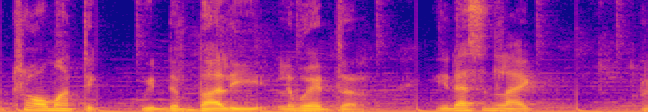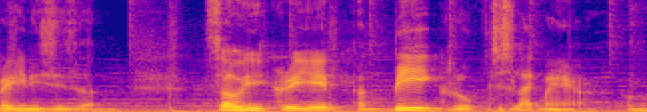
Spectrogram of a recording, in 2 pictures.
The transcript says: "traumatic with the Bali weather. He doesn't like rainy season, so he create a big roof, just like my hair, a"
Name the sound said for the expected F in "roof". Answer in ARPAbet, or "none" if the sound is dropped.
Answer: P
